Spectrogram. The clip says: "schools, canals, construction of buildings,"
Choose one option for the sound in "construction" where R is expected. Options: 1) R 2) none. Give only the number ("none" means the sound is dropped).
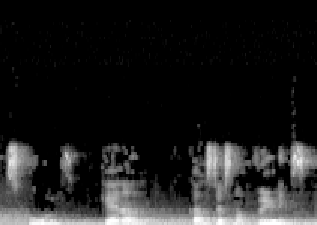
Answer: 2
